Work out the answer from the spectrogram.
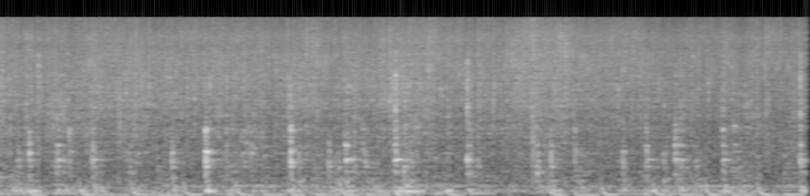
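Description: Onion quarters, garlic cloves and bird's eye chillies sizzling in hot oil in a non-stick wok, with a steady hiss, while a wooden spatula stirs them and scrapes against the pan. The spatula knocks on the pan now and then.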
